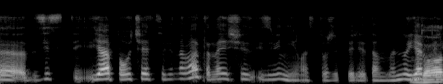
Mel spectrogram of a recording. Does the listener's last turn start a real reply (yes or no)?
yes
